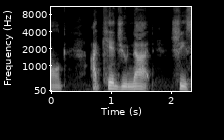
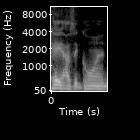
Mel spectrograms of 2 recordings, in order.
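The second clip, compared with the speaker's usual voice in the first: casual, smooth, playing-it-cool put-on voice. Retelling greeting an actress before the show: imitating acting cool. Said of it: "trying to be cool or whatever".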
